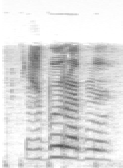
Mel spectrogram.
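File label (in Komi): "жбырӧдны", Komi, female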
